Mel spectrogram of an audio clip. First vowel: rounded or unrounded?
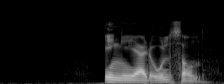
unrounded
